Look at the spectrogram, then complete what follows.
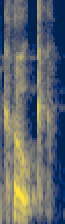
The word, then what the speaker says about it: Koch: H&K, Heckler & Koch, as you're supposed to say it properly.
